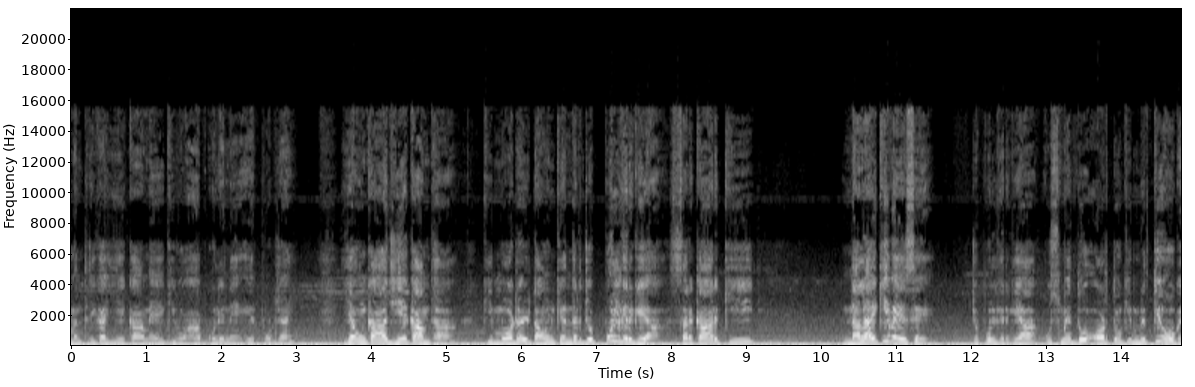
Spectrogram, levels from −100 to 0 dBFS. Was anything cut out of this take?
no; 0 cuts

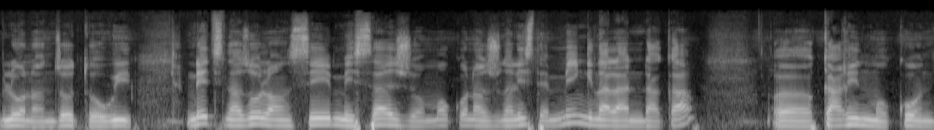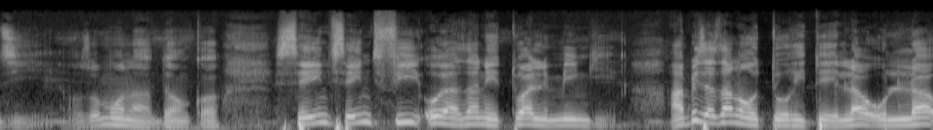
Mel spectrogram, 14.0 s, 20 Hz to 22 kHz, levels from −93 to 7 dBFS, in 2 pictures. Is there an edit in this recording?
yes; 1 cut; at 1.2 s

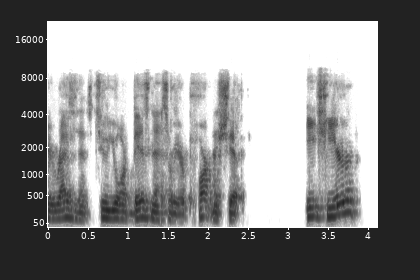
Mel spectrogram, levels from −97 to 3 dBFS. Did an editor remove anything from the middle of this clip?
no; 0 cuts

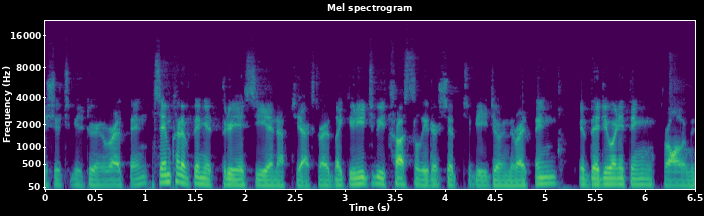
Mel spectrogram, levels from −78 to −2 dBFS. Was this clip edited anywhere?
yes; 1 cut; at 1.1 s

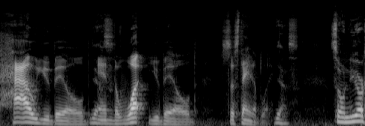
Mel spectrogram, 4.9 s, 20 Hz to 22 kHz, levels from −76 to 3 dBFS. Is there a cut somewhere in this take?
no; 0 cuts

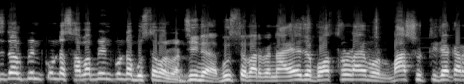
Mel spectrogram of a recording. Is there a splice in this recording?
no; 0 cuts

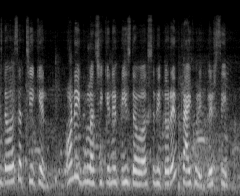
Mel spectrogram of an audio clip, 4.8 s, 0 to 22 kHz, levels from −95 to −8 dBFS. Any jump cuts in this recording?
yes; 1 cut; at 3.6 s

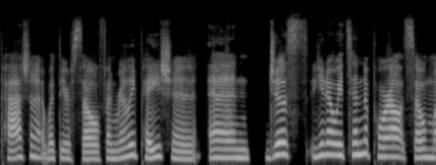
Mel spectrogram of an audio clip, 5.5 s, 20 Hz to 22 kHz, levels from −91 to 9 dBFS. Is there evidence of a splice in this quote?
yes; 1 cut; at 3.2 s

